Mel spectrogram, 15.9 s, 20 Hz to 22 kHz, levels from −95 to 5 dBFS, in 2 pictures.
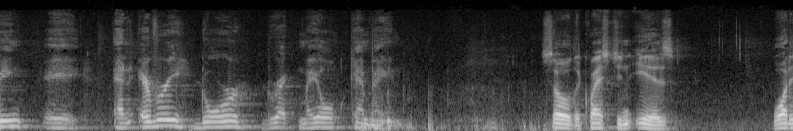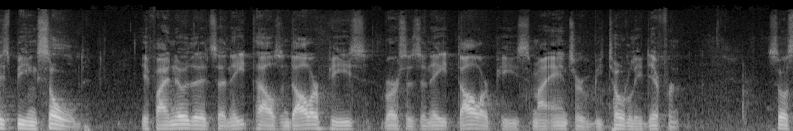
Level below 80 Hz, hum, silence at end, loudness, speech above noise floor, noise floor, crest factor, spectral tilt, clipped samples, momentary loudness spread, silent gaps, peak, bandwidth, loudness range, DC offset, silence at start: -48 dBFS; none; 0 s; -23 LUFS; 32 dB; -54 dBFS; 20 dB; -7 dB/octave; under 0.1%; 18 LU; none; -2 dBFS; 16.5 kHz; 6 LU; under 0.1%; 0 s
